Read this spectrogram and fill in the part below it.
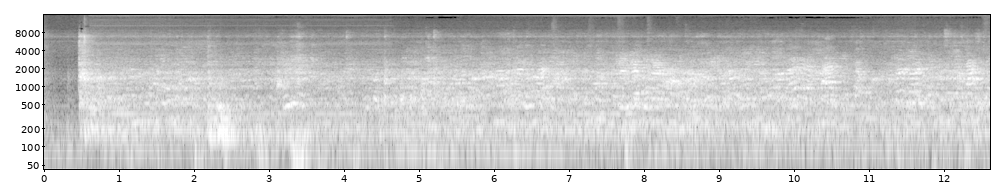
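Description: A crowd of young girls murmurs and chatters nearby.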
